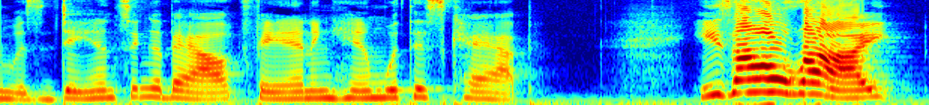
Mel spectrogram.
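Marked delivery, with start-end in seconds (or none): 3.4-4.4 high, very loud outcry. Asked what's wrong with his pig, the pig's owner answers, crying out. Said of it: "cried Mr. Zuckerman".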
